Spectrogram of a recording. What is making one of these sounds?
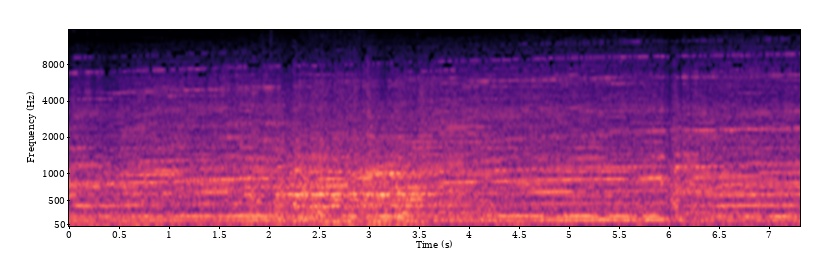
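A racing car engine roars steadily from inside the cockpit.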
